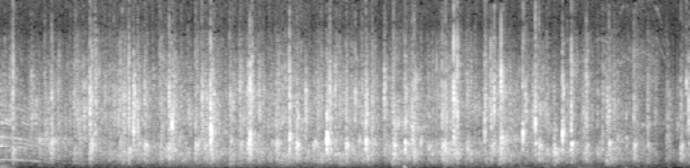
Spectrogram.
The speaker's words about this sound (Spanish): ¿Cuántos dicen amén? Un aplauso al Señor.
